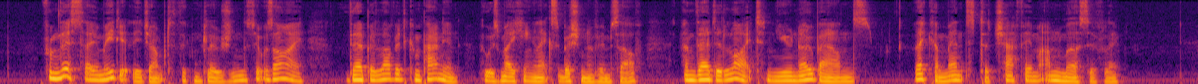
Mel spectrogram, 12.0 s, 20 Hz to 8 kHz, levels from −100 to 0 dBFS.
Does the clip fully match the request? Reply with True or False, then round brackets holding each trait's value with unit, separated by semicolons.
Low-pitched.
True (110 Hz)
